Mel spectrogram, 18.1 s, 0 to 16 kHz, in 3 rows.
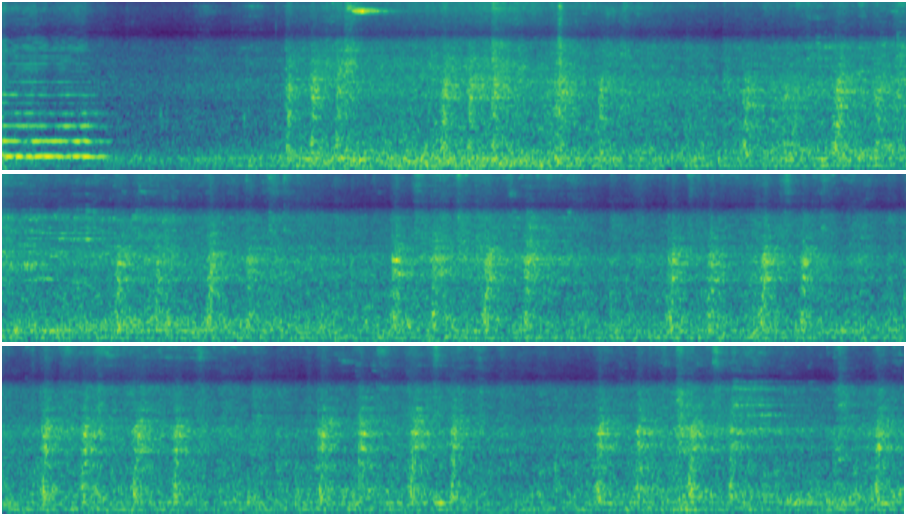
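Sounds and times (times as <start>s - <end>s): train wheels clattering: 1.4s - 18.0s.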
